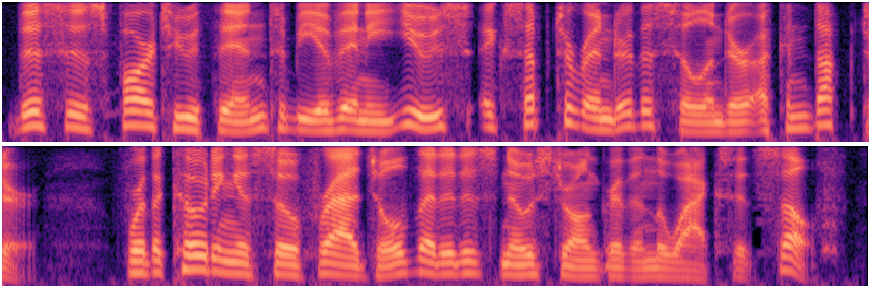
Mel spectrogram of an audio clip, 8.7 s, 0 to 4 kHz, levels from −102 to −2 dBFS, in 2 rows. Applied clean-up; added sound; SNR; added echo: none; none; none; none.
